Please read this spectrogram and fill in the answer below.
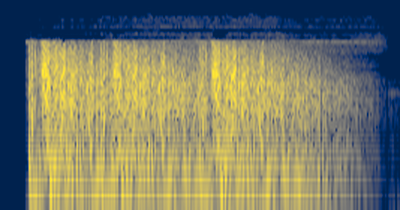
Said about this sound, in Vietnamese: Những tiếng nổ kéo dài liên tục không ngừng một khoảnh khắc nào, có thể thấy hư không chấn động không thôi.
